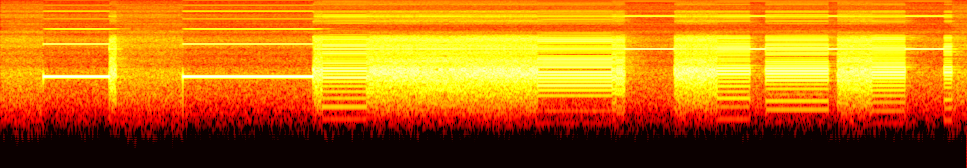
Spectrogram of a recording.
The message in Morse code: none

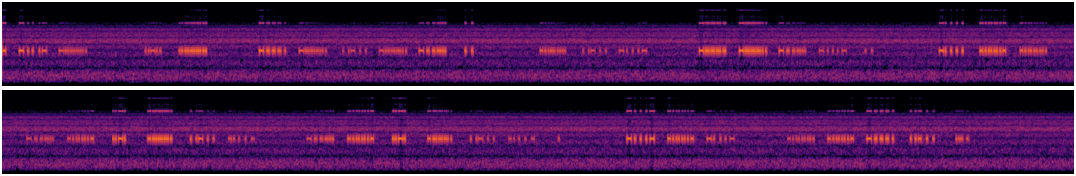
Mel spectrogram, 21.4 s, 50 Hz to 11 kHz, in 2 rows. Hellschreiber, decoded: … IS PETER, QTH BERN, LOC RO16TV RO16TV. HOW COPY?

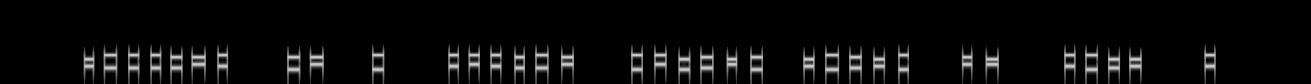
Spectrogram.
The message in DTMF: 7666509 20 3 9#9560 3#15*2 73573 0* 9347 9

